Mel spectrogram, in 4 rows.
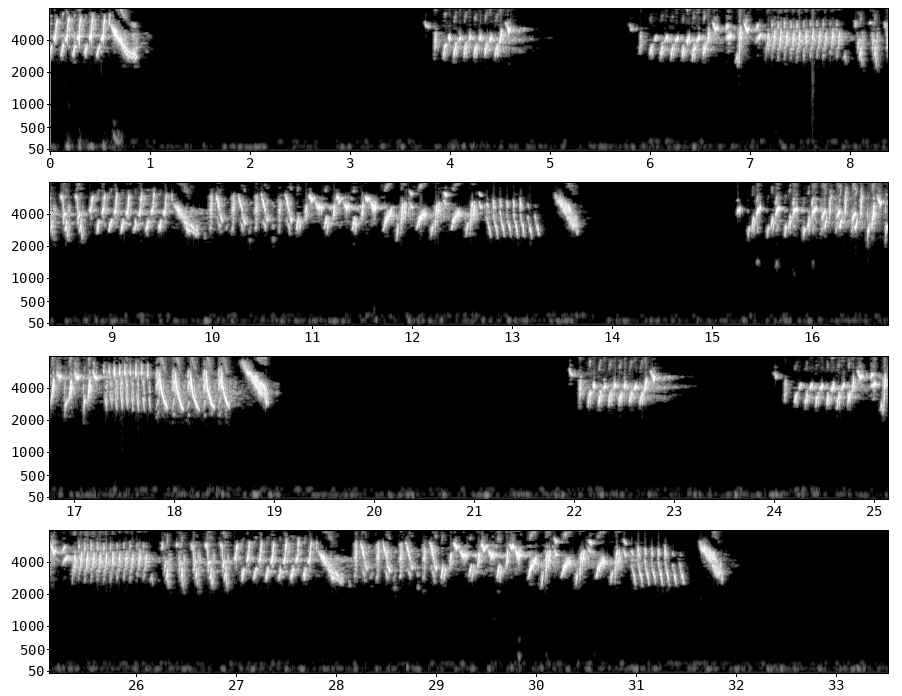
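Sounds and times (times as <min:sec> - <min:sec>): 
European goldfinch singing: 0:00.0 - 0:01.0, 0:03.8 - 0:04.8, 0:05.8 - 0:13.7, 0:15.2 - 0:19.0, 0:22.0 - 0:23.0, 0:24.0 - 0:32.0.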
